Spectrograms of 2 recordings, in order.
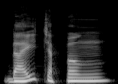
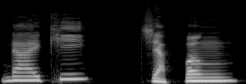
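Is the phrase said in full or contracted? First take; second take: contracted; full. First: The phrase is contracted with the ninth tone. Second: Every syllable of the phrase is said in full. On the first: "then pause before giving you the contracted version" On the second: "We'll give you the full word"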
